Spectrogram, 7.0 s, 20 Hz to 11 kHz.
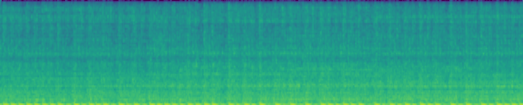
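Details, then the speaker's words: Honda Revo 110 (old Revo "jangkrik"): steady, even low thump at idle, two or three beats a second, no knock or rattle; smooth, healthy. "Nah untuk yang lain ini kita bunyikan Oke halus banget untuk suaranya"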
